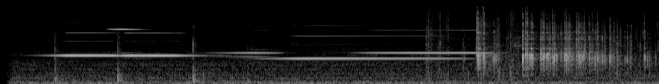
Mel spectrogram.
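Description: A high, steady ringing tone that shifts pitch partway through, with a few faint clicks. About three-quarters of the way in, a crackling rattle of hard, dry pretzel pieces being poured from a bag into a bowl takes over.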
